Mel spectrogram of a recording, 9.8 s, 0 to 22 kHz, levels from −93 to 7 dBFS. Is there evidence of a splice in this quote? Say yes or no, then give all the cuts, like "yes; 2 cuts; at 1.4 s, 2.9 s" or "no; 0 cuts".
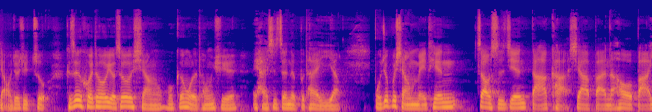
yes; 1 cut; at 5.5 s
